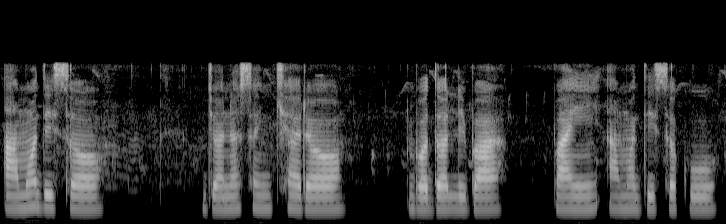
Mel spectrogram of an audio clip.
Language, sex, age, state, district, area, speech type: Odia, female, 18-30, Odisha, Nuapada, urban, spontaneous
